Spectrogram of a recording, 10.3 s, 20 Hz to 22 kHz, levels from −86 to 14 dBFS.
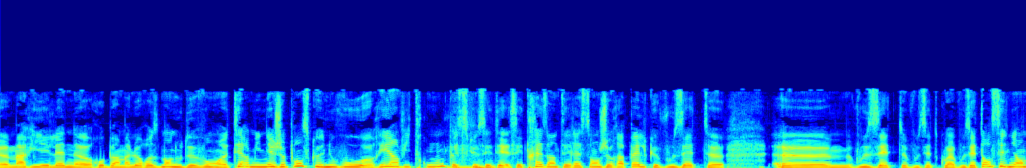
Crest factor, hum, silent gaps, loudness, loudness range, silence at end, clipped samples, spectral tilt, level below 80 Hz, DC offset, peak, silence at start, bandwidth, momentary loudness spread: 12 dB; none; none; -16 LUFS; 3 LU; 0 s; under 0.1%; -6.5 dB/octave; -38 dBFS; under 0.1%; -4 dBFS; 0 s; 11 kHz; 5 LU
